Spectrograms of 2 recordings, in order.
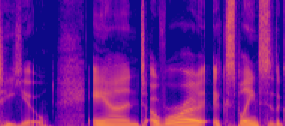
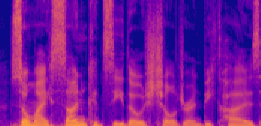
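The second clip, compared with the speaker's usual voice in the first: plain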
